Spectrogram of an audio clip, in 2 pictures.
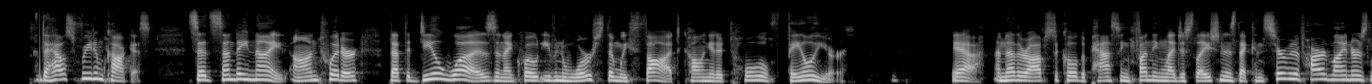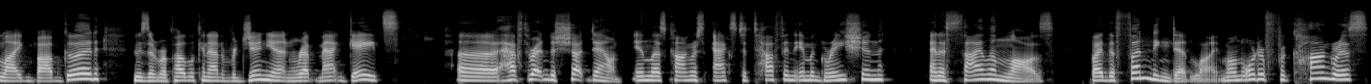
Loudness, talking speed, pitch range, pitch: -17 LUFS, 160 wpm, 175-215 Hz, 190 Hz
